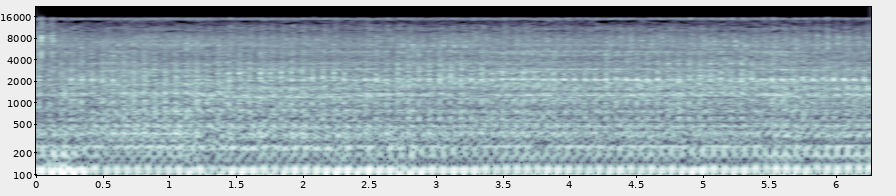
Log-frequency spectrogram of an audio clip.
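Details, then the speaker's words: Yamaha R15 motorcycle after adjusting the cam chain tensioner and refitting its adjustment hole cover: smooth even idle, regular light beat, earlier rough ticking gone; fault was the tensioner, not the still-good cam chain. "Suaranya menurut saya ini sudah ada perbedaan Pak. Di sini suaranya sudah gemitiknya, suara kasarnya sudah hilang Pak ya."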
